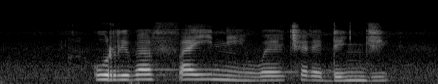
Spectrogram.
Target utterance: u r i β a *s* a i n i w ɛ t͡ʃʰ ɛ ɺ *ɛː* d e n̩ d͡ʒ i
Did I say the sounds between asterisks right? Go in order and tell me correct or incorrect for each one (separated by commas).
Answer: incorrect, incorrect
